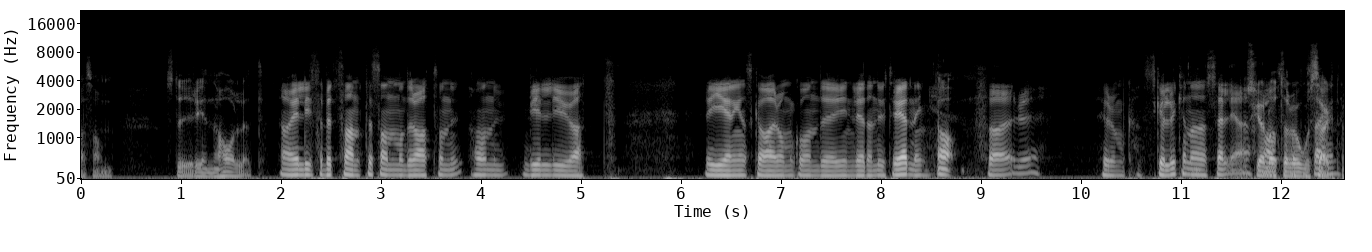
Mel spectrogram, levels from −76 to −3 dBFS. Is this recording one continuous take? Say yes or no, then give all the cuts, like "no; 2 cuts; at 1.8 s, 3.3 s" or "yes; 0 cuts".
no; 1 cut; at 2.0 s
